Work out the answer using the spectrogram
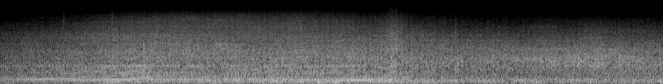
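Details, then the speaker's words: N54-swapped BMW 335i E91 wagon on new tune, after tightening loose hose clamps: hard steady pull with strong even roar over road noise, no hissing or flutter; normal turbo acceleration, very fast. "wow guys i'm not i'm not joking right now that's like fast that's like you gotta be careful about how hard you put down your foot on the pedal"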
